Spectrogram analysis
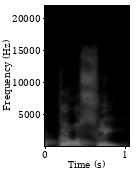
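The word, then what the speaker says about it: closely: और उसके बाद है क्लोजली, यानी एस है, जेड नहीं है, हमने इसको क्लोजली बना दिया, विच इज रॉन्ग।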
